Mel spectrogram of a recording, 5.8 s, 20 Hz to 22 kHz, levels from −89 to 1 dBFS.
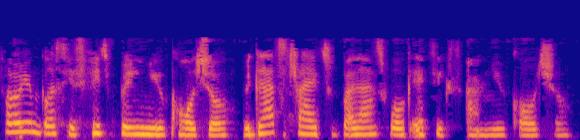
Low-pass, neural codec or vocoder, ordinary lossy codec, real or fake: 7.2 kHz; codec, 24 kHz, 1.5 kbps, HILCodec; MP3, 32 kbps; fake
